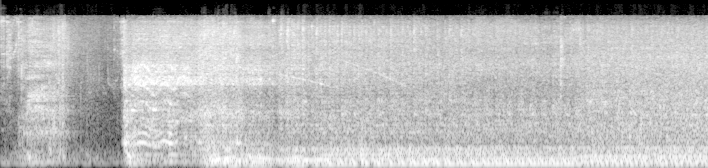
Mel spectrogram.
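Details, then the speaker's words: Tow truck project, started with choke wired partially closed: short crank catches fast, then rough, slightly uneven low idle with faint steady hiss from a massive vacuum leak. "We've got a massive vacuum leak on this thing."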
